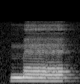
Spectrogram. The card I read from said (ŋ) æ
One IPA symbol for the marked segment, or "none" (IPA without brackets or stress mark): m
